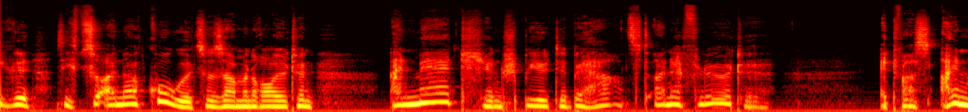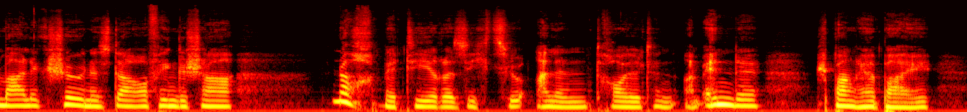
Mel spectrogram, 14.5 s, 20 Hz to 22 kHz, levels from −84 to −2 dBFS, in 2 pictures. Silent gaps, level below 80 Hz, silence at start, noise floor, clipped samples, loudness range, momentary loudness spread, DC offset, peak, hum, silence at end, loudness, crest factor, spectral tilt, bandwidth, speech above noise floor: none; -48 dBFS; 0 s; -52 dBFS; under 0.1%; 4 LU; 11 LU; under 0.1%; -8 dBFS; none; 0.3 s; -26 LUFS; 16 dB; -6.5 dB/octave; 17.5 kHz; 27 dB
